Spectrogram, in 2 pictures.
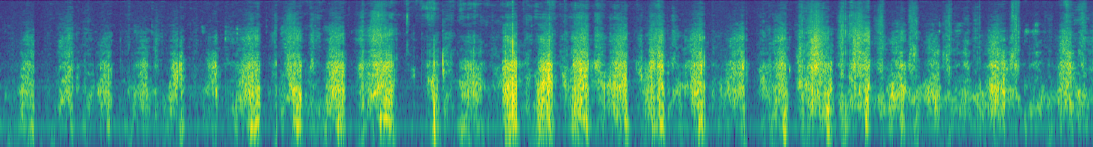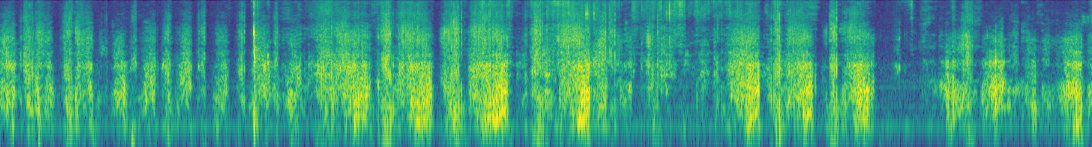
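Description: Close-up mouth sounds of someone biting and chewing cold boiled cornstarch chunks: dense, irregular crunching and crumbling that turns busier and more continuous in the second half.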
